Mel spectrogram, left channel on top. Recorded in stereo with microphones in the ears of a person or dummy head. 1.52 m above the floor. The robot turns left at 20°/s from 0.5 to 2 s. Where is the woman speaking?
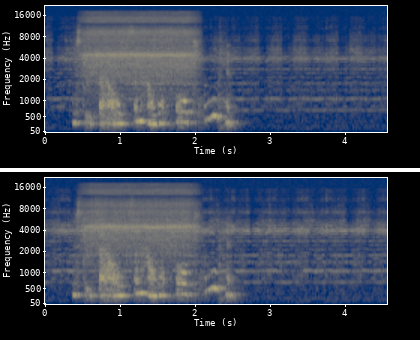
Straight behind, 5 m; by 2.5 s 150° left, 5 m.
